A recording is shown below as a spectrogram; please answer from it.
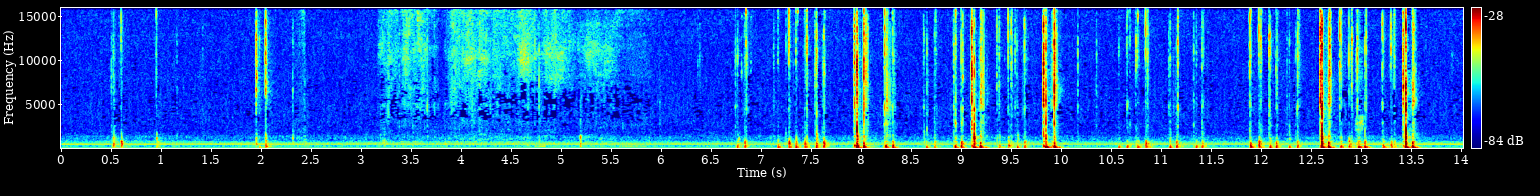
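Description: Long nails and fingertips tap on the plastic keycaps of a backlit Acer laptop keyboard, with a few sparse, sharp clicks followed by a soft, brushing texture. From about the seventh second, the tapping turns into a quick, irregular run of crisp, bright clicks that stop instantly, over a faint steady hum.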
